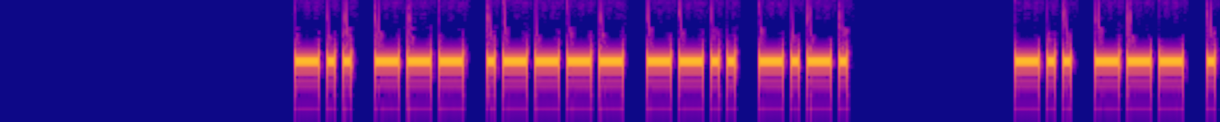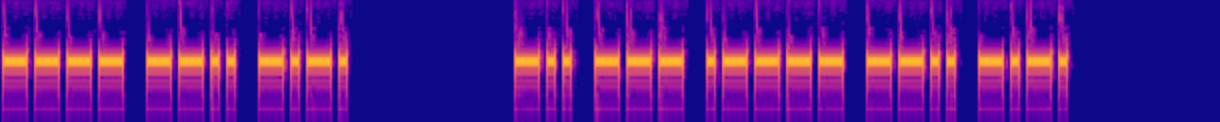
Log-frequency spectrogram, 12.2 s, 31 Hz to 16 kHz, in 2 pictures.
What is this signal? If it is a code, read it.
Morse code, heard as a keyed tone, about 30 wpm, 700 Hz. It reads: DO1ZC DO1ZC DO1ZC
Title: DXCC-100 Call Signs - 5 Characters - Repeated 3x - 30wpm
